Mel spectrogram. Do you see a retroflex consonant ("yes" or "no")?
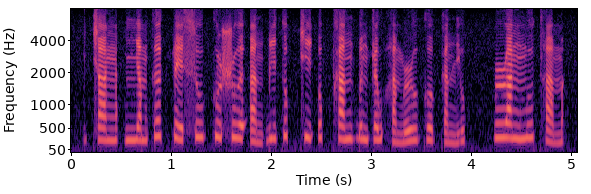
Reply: yes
